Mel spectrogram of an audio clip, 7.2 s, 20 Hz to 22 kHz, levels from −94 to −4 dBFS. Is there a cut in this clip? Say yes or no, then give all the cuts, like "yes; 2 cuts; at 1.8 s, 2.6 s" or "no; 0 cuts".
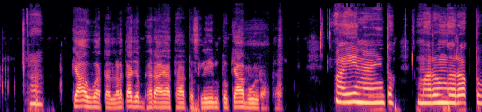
no; 0 cuts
